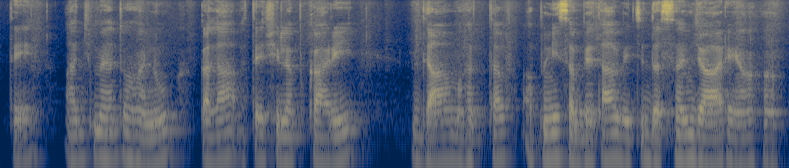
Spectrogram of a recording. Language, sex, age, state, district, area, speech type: Punjabi, male, 18-30, Punjab, Pathankot, urban, spontaneous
